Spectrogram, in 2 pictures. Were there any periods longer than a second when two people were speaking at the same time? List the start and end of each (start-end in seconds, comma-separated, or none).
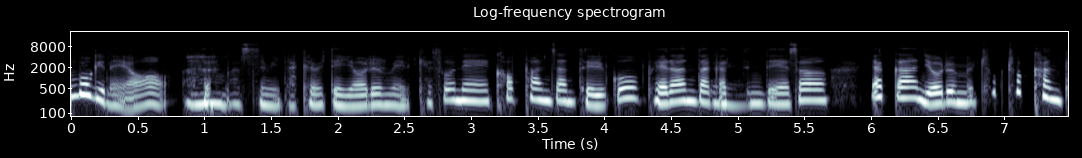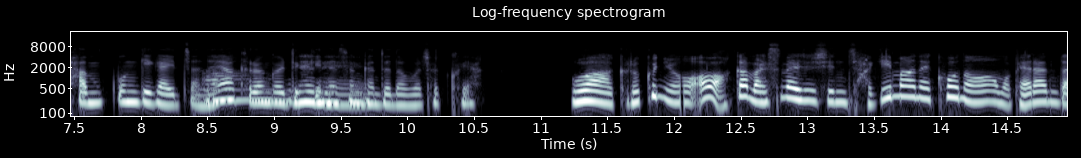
8.4-9.8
